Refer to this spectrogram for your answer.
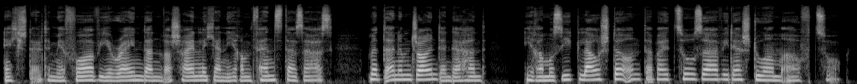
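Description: A woman reading a first-person story aloud in a steady, even storytelling delivery. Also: mid-range voice, normal speed, no echo, studio quality. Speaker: audiobook narrator. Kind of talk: first-person scripted narration.

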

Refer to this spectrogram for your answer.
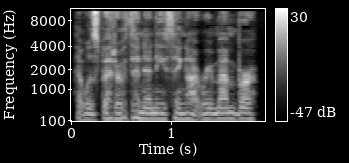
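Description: Brief: a woman playing a husky young man, deep and murmured, a breathless lover in an audiobook. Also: fairly even intonation, fairly quick, darkish tone, no room sound, studio quality, exaggerated voice. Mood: panting.

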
